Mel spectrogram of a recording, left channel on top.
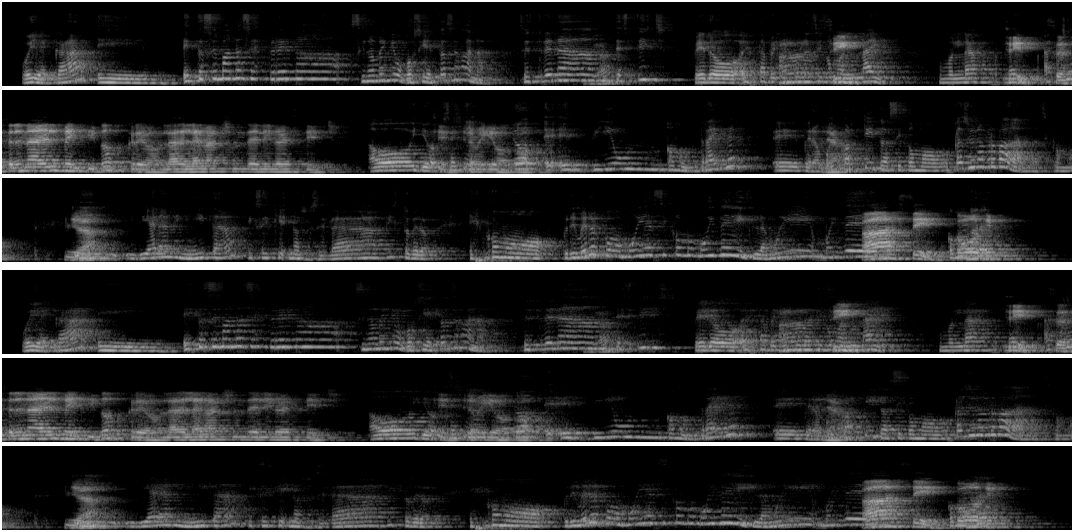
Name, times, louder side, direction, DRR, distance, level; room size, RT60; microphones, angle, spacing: voice 1, 0.2-4.8 5.2-6.6 6.9-8.8 9.4-10.3 10.6-10.7 14.4-15.5 15.7-18.1 18.4-21.5 22.1-30.2 30.9-31.3, left 2 dB, 65° left, 0 dB, 1.9 m, -32 dB
voice 2, 7.8-8.5 10.1-10.3 10.5-13.9 15.1-16.0 18.9-19.2 22.0-22.4 30.0-31.3, left 2 dB, 20° left, 1 dB, 2.7 m, -28 dB
20.0 x 8.7 x 7.1 m, 0.88 s
head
